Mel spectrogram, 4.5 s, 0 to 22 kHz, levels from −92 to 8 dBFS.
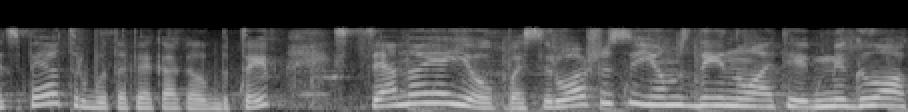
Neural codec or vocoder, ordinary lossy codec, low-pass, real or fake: none; Opus, 64 kbps; 7.2 kHz; real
